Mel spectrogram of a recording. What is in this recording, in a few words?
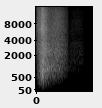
Footstep Sand Walking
